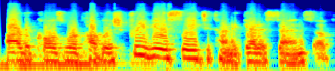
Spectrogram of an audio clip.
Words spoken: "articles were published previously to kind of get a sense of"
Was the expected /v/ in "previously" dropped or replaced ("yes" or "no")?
no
